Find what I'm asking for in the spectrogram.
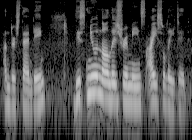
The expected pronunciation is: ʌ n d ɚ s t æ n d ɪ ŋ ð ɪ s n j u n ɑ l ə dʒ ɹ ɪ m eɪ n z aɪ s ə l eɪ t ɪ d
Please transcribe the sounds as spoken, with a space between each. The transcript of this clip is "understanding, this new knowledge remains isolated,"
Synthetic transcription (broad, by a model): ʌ n d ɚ s t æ n d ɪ ŋ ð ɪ s n j u n ɑ l ə dʒ ɹ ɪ m eɪ n s aɪ s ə l eɪ t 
